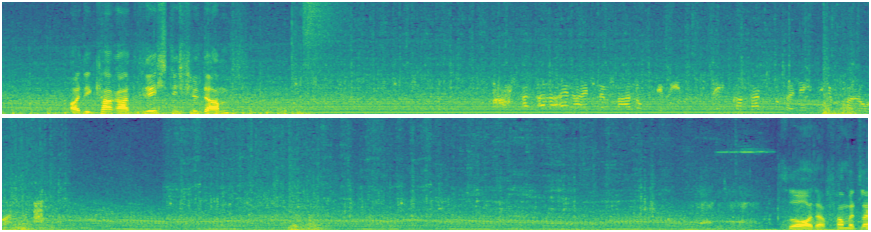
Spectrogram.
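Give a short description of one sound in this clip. A sports car engine drones at speed.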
